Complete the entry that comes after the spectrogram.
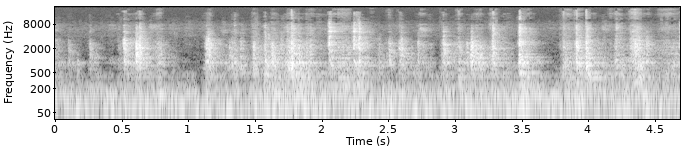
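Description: A bolt is threaded loosely by hand into a glove box cart, giving faint, irregular metallic clicks and scrapes that come in short bursts close to the listener.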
